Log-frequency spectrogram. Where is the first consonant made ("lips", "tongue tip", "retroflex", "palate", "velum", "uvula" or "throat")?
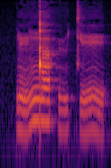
tongue tip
